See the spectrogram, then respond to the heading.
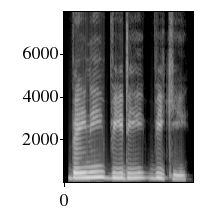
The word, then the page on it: veni vidi vici: American English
